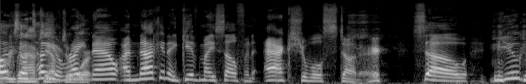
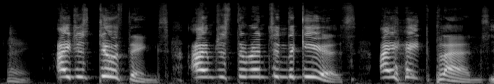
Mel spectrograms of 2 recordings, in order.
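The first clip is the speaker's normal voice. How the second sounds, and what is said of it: Unconvincing put-on accent. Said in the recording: “just try an accent? ... Yeah, that's not working for me.”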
